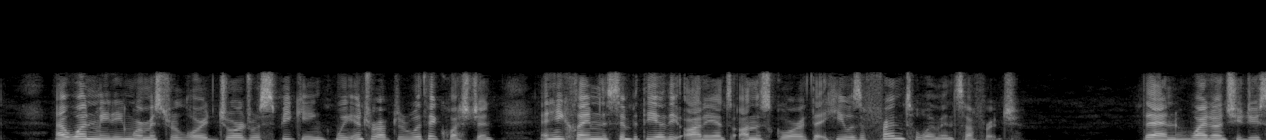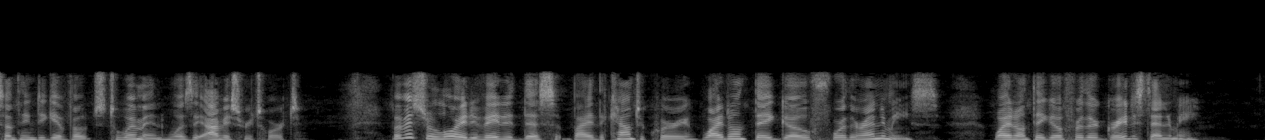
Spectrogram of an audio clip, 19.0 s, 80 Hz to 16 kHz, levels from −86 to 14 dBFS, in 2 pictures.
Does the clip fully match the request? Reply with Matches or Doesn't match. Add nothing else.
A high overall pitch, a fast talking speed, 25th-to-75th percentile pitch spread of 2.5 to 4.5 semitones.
Matches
